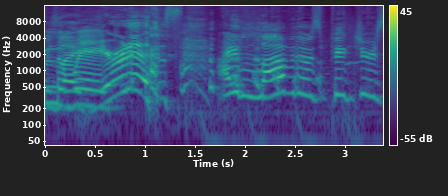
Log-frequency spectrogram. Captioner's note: Charlize laughs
